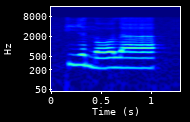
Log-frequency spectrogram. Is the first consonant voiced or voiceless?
voiceless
